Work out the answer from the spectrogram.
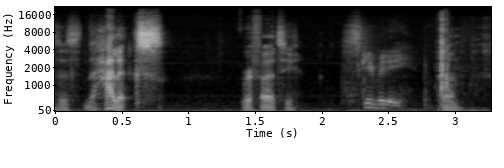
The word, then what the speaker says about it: hallux: what does, apologies if I mispronounce this, the hallux refer to? Skibbity. Go on. It's a part of your DNA. No. Yeah. The helix.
